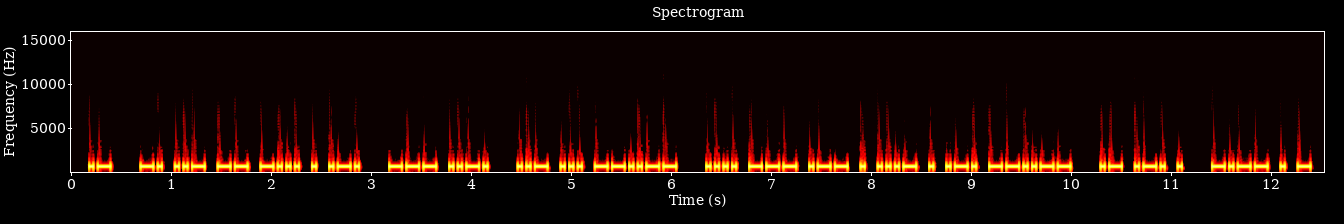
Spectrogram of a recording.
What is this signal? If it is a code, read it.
Morse code, heard as a keyed tone, about 28 wpm, 700 Hz. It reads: A NUMBER OF US, HOWEVER, ARE YET
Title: Sentences from Top 1000 Words - Review Part 1 - 28wpm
